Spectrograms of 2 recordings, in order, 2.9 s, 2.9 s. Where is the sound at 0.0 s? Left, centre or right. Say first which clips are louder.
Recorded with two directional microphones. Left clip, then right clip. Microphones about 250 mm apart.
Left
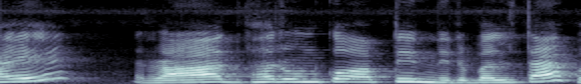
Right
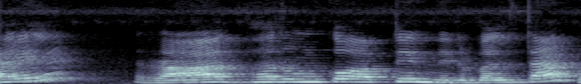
Left 8 dB; left.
